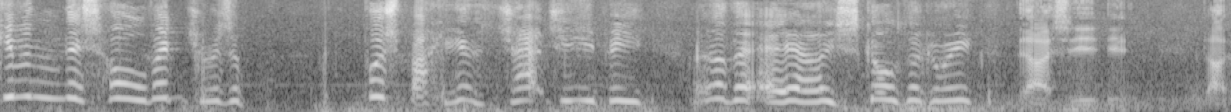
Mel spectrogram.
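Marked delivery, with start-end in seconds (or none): 0.0-4.9 put-on squeaky, very high, raised voice. Voicing a man he doesn't know, as he imagines him: squeaky Gareth voice. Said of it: "I'll do it in what I imagine Gareth's voice is like now".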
